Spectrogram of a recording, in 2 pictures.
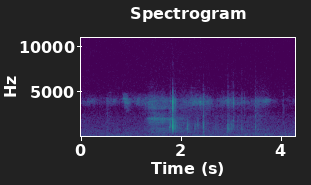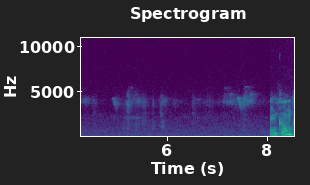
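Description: Small beads click softly against each other.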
